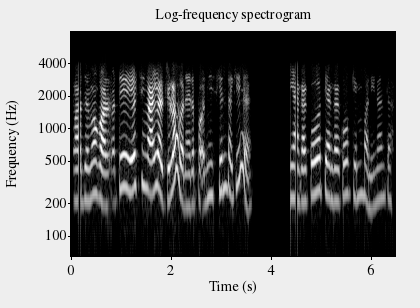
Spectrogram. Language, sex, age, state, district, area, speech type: Nepali, female, 30-45, West Bengal, Darjeeling, rural, conversation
